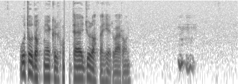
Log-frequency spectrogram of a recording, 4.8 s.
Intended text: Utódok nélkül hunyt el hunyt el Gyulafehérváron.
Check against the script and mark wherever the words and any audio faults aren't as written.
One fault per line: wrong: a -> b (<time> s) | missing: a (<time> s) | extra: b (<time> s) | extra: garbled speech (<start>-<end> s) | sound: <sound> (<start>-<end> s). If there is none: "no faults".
sound: dropout (1.3-1.4 s)
missing: hunyt el (1.7 s)
sound: throat clearing (3.6-4.0 s)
